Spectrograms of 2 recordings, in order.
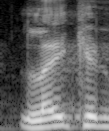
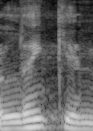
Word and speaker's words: Laken: Laken Riley. And, you know, Biden was unable to pronounce her name, called her Lincoln Riley.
